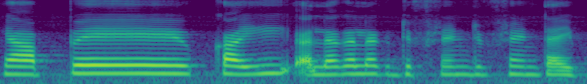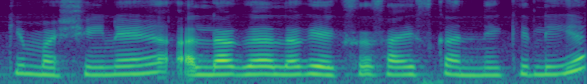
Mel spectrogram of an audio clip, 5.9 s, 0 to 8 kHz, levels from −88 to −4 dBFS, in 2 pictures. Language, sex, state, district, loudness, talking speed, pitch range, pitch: Hindi, female, Uttar Pradesh, Jalaun, -25 LUFS, 145 wpm, 240-260 Hz, 245 Hz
